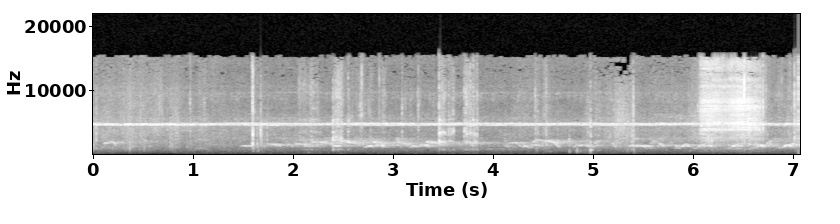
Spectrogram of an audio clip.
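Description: Outdoor ambience with a steady high-pitched insect drone, warbling chirps, scattered sharp clicks and knocks, and a brief hiss about six seconds in.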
